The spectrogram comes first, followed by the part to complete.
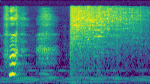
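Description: A sudden shattering crash, a burst of noise about a second in that fades over most of a second, over a steady low music drone. A brief high vocal sound just before it, near the start, is the loudest moment.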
